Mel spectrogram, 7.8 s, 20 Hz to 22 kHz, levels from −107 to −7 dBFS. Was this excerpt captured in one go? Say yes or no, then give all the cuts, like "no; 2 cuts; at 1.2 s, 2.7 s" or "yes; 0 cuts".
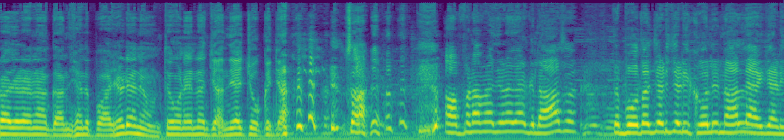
yes; 0 cuts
